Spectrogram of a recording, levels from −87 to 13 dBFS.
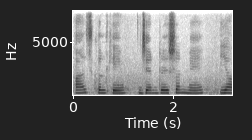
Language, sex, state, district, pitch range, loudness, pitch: Hindi, female, Bihar, West Champaran, 260-285 Hz, -17 LUFS, 270 Hz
